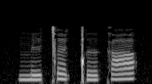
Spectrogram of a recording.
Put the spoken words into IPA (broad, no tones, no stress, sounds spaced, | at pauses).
n ɪ ǀ ɛ ǃ ɘ k a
